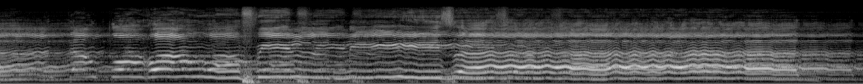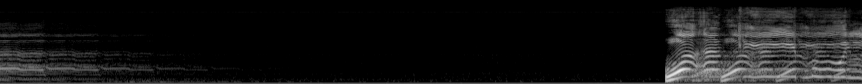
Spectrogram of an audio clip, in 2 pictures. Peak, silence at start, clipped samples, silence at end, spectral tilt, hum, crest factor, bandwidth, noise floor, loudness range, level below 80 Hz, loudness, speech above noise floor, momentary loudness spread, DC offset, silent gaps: 0 dBFS; 0 s; under 0.1%; 0 s; -3 dB/octave; none; 20 dB; 16 kHz; -60 dBFS; 9 LU; -62 dBFS; -19 LUFS; 43 dB; 10 LU; 0.5%; none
